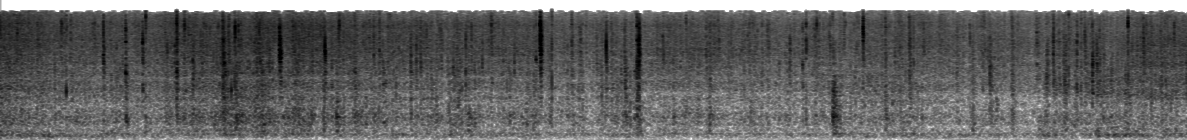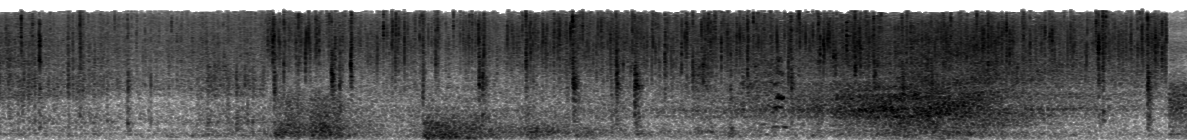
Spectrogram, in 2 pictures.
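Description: Heavy thunderstorm rain pouring down, with many sharp drops striking close to the microphone. The downpour swells louder about fifteen seconds in and again near twenty seconds.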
